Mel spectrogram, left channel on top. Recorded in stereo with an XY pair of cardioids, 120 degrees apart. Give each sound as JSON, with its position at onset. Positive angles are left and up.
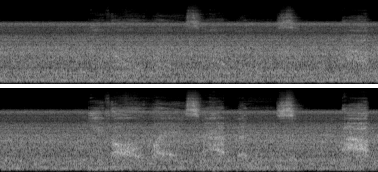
{"t": 0.9, "sound": "whispering", "azimuth_deg": -55, "distance_m": 0.5}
